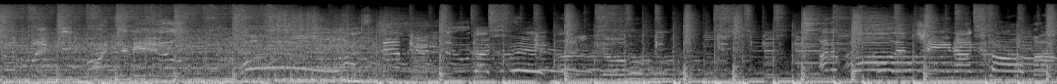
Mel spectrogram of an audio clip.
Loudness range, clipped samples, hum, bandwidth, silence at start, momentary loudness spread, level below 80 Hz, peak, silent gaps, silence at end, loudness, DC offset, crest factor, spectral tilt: 2 LU; under 0.1%; none; 18 kHz; 0 s; 3 LU; -24 dBFS; -6 dBFS; none; 0 s; -19 LUFS; under 0.1%; 12 dB; -4 dB/octave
